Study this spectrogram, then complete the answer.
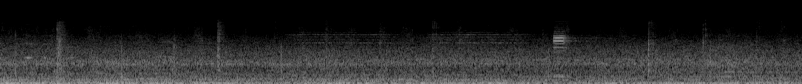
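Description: A steady low hum of city traffic fills the street outdoors.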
